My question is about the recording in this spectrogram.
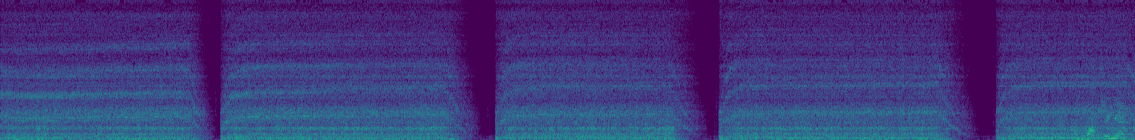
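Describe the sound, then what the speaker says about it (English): A blender chops onions, peppers, garlic and cilantro for sofrito, a loud steady whirring roar running in four long bursts, each cut off by a short pause before restarting. "I could see how it blends, and it's blending really good"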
